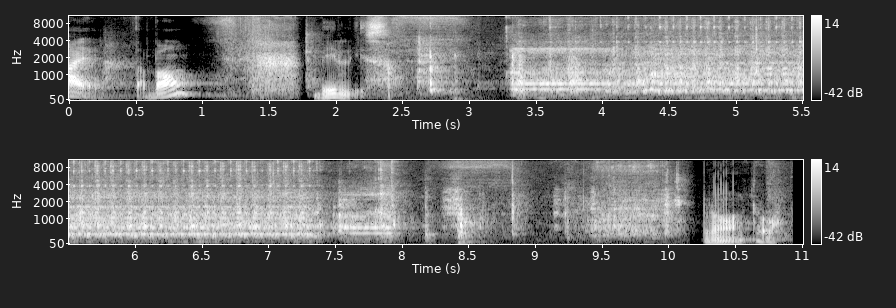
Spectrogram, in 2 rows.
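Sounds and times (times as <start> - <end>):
sewing machine running: 3.3 - 8.1.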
